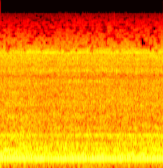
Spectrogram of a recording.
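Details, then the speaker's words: Old Mazda engine for woodgas generator project, carburetor with missing choke hand-choked, run on new homebuilt ignition control computer: smooth, even idle with steady low drone; normal idle. "There, it runs quite nicely."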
